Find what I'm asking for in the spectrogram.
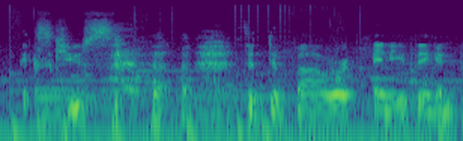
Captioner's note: laughs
